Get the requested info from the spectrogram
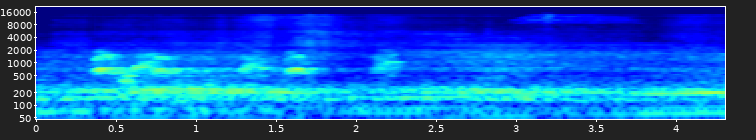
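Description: A recovery truck carrying a car pulls away with its engine running, a steady low rumble. In the first half a dog barks several short times over it.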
